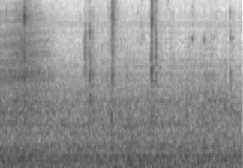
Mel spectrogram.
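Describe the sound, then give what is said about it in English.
Chewing of crunchy frozen pizza crust, softer dough in the middle and crunchy toward the end, with about five crisp crunches at an irregular pace over a low, steady background hush. No one speaks. “The dough in the middle is softer, but towards the end you get that crunch.”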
